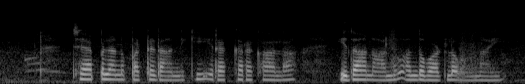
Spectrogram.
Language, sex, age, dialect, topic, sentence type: Telugu, female, 18-24, Southern, agriculture, statement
